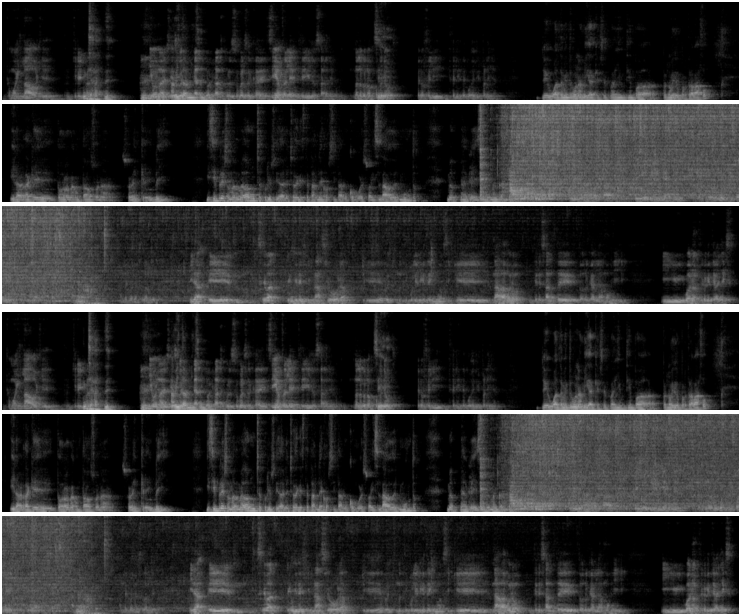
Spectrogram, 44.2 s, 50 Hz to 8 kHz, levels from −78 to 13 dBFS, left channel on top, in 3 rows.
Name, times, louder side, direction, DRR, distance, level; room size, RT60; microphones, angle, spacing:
voice 1, 0.0-1.9 2.9-6.7 7.0-7.8 8.3-9.9 24.1-24.2 25.9-30.6 30.8-31.3 31.8-32.9 33.2-42.0 42.7-44.1, right 1 dB, 70° right, -1 dB, 2.5 m, -31 dB
voice 2, 1.6-2.2 2.7-3.0 3.4-4.2 7.4-7.8 10.8-14.5 14.9-18.1 18.6-25.0 26.2-26.5 31.0-31.2, right 3 dB, 25° right, 6 dB, 0.4 m, -27 dB
Toilet flush, 24.3-39.1 39.6-39.7, left 3 dB, 20° left, 0.8 m, -30 dB
10.5 x 4.0 x 5.3 m, 0.68 s
head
